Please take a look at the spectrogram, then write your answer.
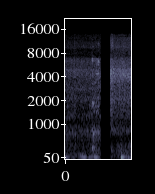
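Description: Fried fish goes into a curry in a hot pan, and a steady close sizzle is broken by a brief moment of silence.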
